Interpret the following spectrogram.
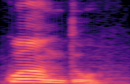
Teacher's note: é um ditongo crescente, só que não é oral, ele é nasal, porque o ar sai tanto pela boca quanto pelas fossas nasais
